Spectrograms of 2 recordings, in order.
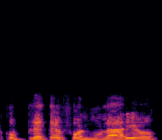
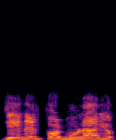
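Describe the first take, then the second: First: "completa el formulario" in native Spanish, rolled r; Spanish phrase. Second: "Llena el formulario" in native Spanish, rolled r; Spanish phrase. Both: Shown as a demonstration. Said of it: "It's a different way".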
